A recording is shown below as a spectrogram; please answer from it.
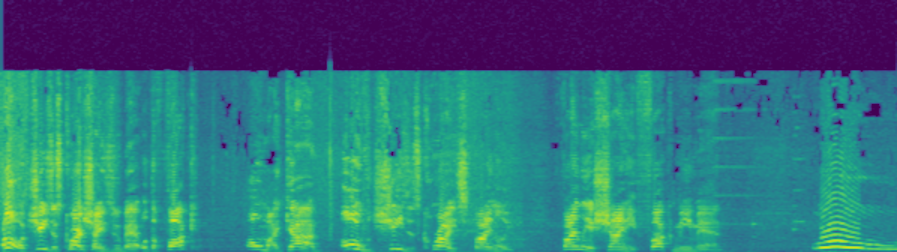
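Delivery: very loud, thrilled and shocked hollering. Finding a rare shiny in the game, yelling in excitement. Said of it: "Sorry about the yelling".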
